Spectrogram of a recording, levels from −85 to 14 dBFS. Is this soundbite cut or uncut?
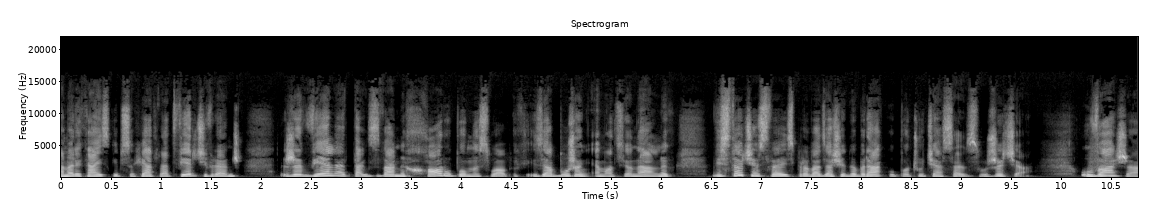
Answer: uncut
